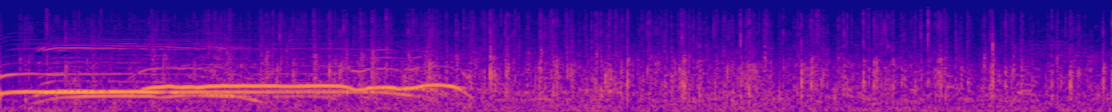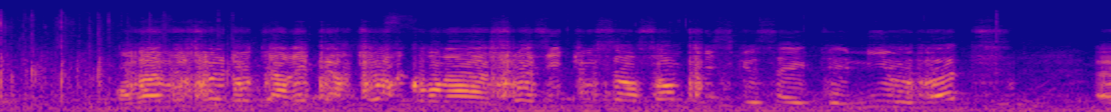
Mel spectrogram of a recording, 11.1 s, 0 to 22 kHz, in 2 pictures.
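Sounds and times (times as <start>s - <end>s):
audience cheering: 0.0s - 6.4s
audience applause: 0.0s - 6.8s
speech: 6.9s - 11.0s.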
